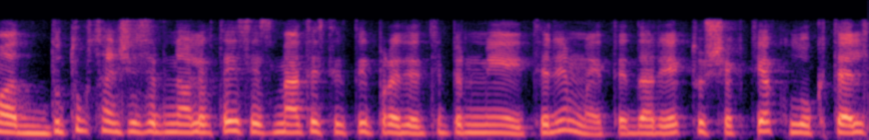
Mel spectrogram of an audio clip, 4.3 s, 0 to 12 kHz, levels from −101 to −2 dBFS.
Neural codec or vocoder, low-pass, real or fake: none; 7.2 kHz; real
